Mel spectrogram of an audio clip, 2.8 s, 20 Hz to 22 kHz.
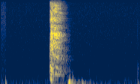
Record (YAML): cough_length: 2.8 s
cough_amplitude: 4465
cough_signal_mean_std_ratio: 0.3
survey_phase: beta (2021-08-13 to 2022-03-07)
age: 45-64
gender: Male
wearing_mask: 'No'
symptom_new_continuous_cough: true
smoker_status: Never smoked
respiratory_condition_asthma: false
respiratory_condition_other: false
recruitment_source: Test and Trace
submission_delay: 2 days
covid_test_result: Positive
covid_test_method: RT-qPCR
covid_ct_value: 37.1
covid_ct_gene: N gene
